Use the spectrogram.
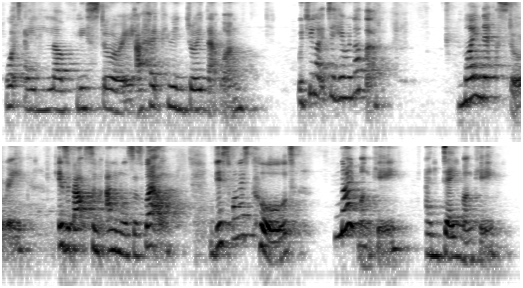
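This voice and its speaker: A woman reads children's stories in the manner of a schoolteacher, talking directly to her young listeners. Her voice is high and very expressive, with wide swings in pitch. It is recorded in an echoey room. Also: moderate pace. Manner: addresses young children with questions. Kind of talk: expressive children's story reading.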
